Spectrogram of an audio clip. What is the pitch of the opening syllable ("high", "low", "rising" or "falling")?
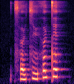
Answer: rising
